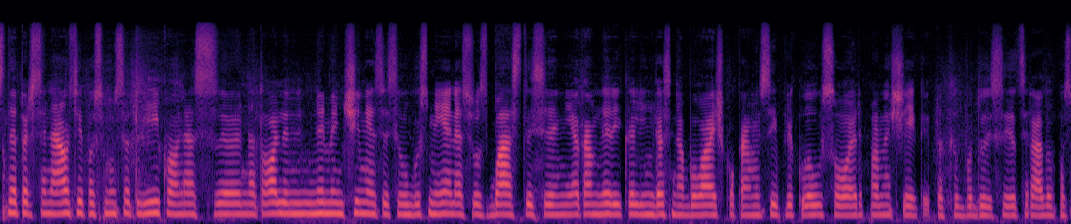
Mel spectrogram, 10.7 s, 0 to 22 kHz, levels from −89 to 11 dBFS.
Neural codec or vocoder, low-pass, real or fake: codec, 32 kHz, 1.9 kbps, SNAC; 14.4 kHz; fake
